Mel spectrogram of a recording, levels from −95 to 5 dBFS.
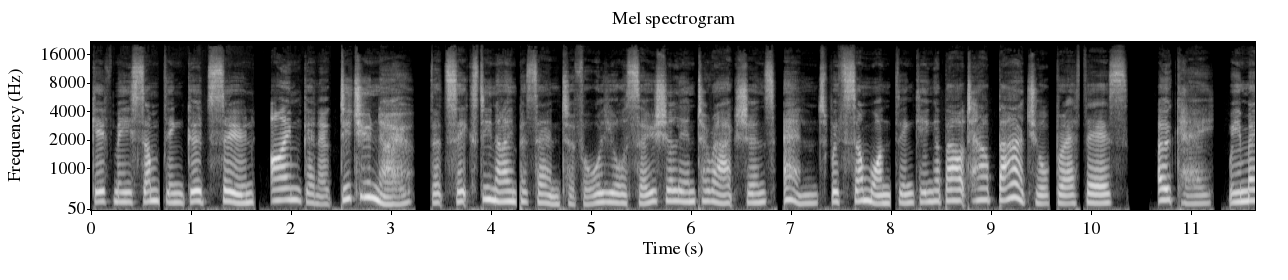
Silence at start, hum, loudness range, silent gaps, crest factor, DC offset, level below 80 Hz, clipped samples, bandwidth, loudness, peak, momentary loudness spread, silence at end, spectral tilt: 0 s; none; 2 LU; 3.24-3.39 s, 6.86-6.91 s, 8.00-8.04 s, 9.59-9.65 s, 10.38-10.58 s, 11.23-11.30 s; 14 dB; under 0.1%; -48 dBFS; under 0.1%; 18.5 kHz; -16 LUFS; 0 dBFS; 8 LU; 0 s; -3.5 dB/octave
